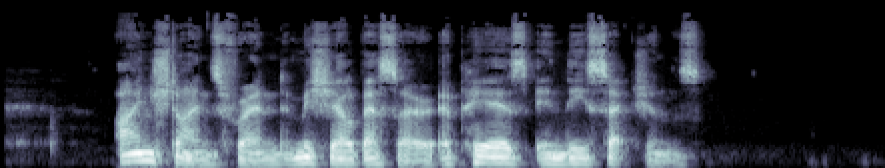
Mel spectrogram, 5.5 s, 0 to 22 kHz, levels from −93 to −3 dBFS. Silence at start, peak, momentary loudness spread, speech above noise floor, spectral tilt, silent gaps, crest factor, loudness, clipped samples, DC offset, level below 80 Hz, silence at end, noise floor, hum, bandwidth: 0.7 s; -2 dBFS; 11 LU; 59 dB; -5 dB/octave; none; 16 dB; -17 LUFS; under 0.1%; under 0.1%; -42 dBFS; 1.2 s; -75 dBFS; none; 16 kHz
